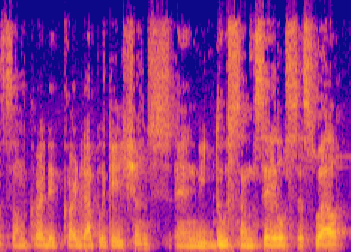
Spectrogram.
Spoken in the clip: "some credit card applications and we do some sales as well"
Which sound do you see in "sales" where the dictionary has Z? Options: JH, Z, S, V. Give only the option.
S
